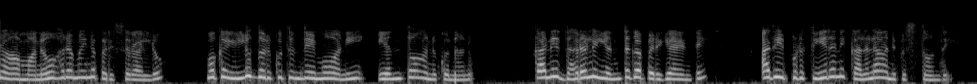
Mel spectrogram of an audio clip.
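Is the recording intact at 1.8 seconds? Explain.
No. At 1.8 seconds, as throughout the clip, the speech has passed through the AMR wideband (HD Voice) codec at what sounds like its lowest rate, around 6.6 kbit/s. At that rate the pulse-driven vocal tract model has too few bits to follow the voice closely, so the speech comes out rough and raspy, with heavy coding damage. Above roughly 6.4 kHz only shaped noise remains, and nothing is heard above about 6.9 kHz.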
